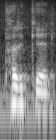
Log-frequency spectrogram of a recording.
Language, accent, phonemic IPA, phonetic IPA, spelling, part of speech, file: Armenian, Eastern Armenian, /pʰəɾˈkel/, [pʰəɾkél], փրկել, verb, Hy-փրկել.ogg
- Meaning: to save, to rescue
